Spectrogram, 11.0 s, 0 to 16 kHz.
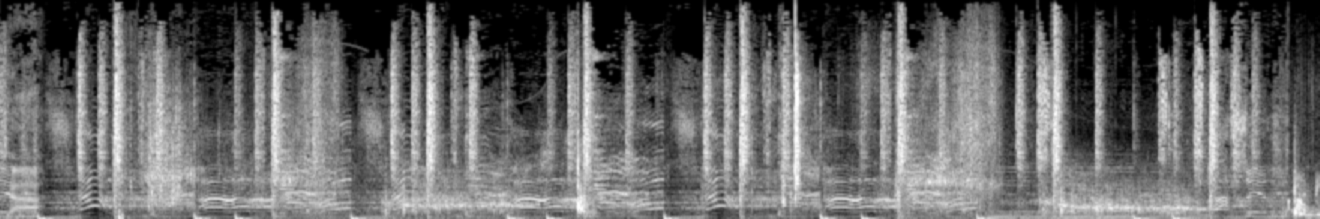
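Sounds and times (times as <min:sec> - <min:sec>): hip-hop instrumental beat: 0:00.0 - 0:11.0.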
